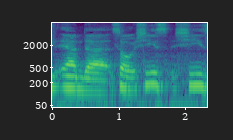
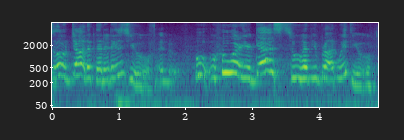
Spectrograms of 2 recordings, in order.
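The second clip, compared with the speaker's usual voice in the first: put-on high, delighted old lady voice; a sweet little old woman greeting her husband; 11 semitones higher than usual.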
